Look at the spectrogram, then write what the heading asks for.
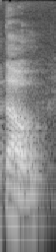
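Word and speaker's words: תו: Para que se den una idea la vamos a comparar con la que está al final del alfabeto, que es la tau, y que sería nuestra T.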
